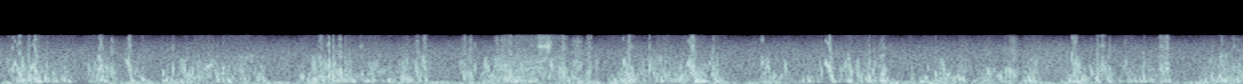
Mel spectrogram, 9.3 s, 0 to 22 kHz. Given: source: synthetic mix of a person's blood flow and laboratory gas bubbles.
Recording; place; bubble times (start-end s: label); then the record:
Doppler ultrasound of blood flow; precordium
0.04-0.58 s: bubbles
0.62-1.13 s: bubbles
1.19-1.34 s: bubbles
1.38-2.02 s: bubbles
2.23-3.23 s: bubbles
3.43-3.59 s: bubbles
3.68-4.50 s: bubbles
4.55-5.47 s: bubbles
5.69-5.75 s: bubbles
5.86-5.95 s: bubbles
5.98-6.72 s: bubbles
6.82-7.29 s: bubbles
7.32-7.81 s: bubbles
7.97-8.80 s: bubbles
8.98-9.33 s: bubbles
From the record:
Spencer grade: 4 (maximum detectable bubble signal sounding continuously throughout systole and diastole of every cardiac period, and overriding the amplitude of the normal cardiac signals); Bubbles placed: anywhere in the cardiac cycle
